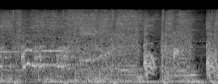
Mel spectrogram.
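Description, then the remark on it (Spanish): A rooster crows loudly over a dense, noisy musical backdrop, its strained cry rising and breaking in short bursts near the end; the crow marks the 'El gallo' segment on Radioactiva radio. “El gallo.”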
